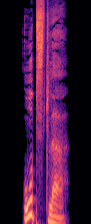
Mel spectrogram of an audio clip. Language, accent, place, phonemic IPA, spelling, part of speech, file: German, Germany, Berlin, /ˈoːpstlɐ/, Obstler, noun, De-Obstler.ogg
- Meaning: 1. fruit brandy, fruit schnapps 2. fruit merchant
